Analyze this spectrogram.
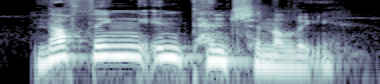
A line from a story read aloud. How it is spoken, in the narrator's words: Bellary said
